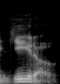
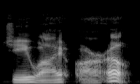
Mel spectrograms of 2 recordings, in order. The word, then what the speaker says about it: gyro: up something called the Gyro, Gyro. It's a Greek thing. It's really great. But anyway, neither here nor there. We call it gyro because that's how they say it in Greece. Americans call it gyro.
